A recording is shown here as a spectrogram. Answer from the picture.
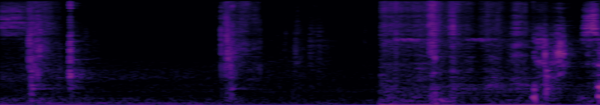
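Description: Chef's knife slicing scallion whites on a plastic cutting mat: a few separate knife strikes in the first two seconds. After that comes rustling handling noise with small clicks as the slices are gathered up by hand.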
